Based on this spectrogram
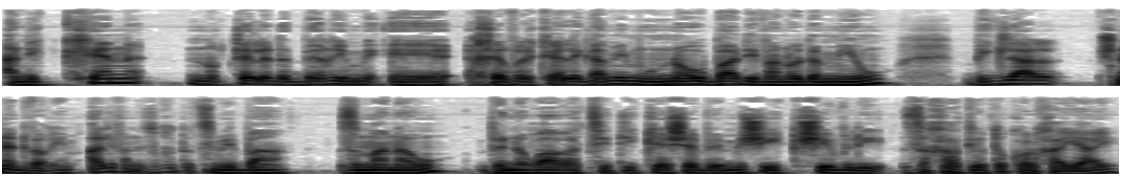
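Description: A man talks at a fairly quick pace in a normal speaking voice. His pitch is fairly low with ordinary variation, in a very clean recording with a silent background. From Israel, Bnei Brak. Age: 50s. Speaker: singer and radio presenter. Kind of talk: casual interview chat.

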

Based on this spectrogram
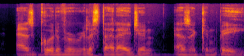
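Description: On a very clean recording with a silent background, a man with an Australian accent speaks in a monotone, flat intonation. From Australia, Sydney (Bondi). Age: 30s. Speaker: real estate agent. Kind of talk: casual interview.

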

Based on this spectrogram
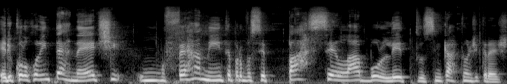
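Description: Delivered at a moderate pace with hardly any pauses, the speech shows ordinary pitch variation. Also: man, high pitch for a man. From Brasília, Brazil. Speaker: tech tools specialist and community founder. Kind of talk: casual interview. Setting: radio studio.

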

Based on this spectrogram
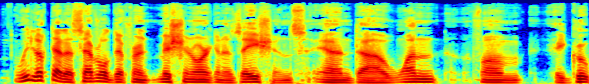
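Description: Against a quiet background, a man with an American accent speaks in a normal speaking voice at a moderate pace, fairly low in pitch with ordinary pitch variation. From Minnesota. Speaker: missionary. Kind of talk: interview. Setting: studio.

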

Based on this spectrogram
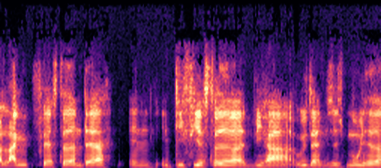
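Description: Over a quiet background, a man speaks at a medium pitch and a fairly quick pace. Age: 20s. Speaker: marathon runner. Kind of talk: casual chat.

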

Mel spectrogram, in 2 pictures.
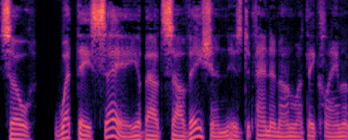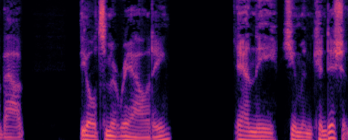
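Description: A man's very deep, low voice at very even loudness, with a dry, close sound, no echo and a quiet background. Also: ordinary pitch variation, moderate pace. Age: 60s. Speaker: philosophy professor. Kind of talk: lecture.

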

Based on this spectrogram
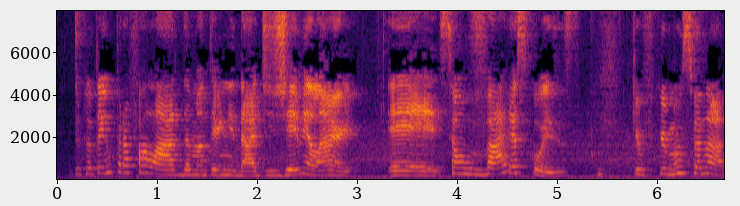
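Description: A woman talks at a moderate pace with lively intonation and a fairly high pitch. Noticeable background noise and audible room echo come through. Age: 30s. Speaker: mother of twins, personal trainer. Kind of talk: recorded testimony.

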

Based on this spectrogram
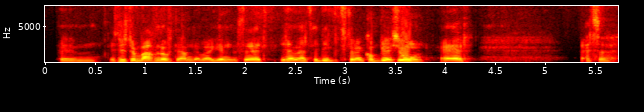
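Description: Dark and mellow in tone, the voice has monotone, flat intonation and a dry, close sound with no echo. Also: man. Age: 40s. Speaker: former teacher, house renovator, listener panel member. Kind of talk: radio panel discussion. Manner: halting, many fillers.

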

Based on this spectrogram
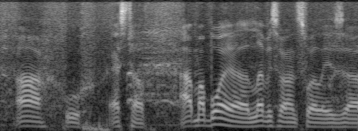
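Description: Noticeable background noise fills the recording. Through it, a man speaks with a fairly low pitch. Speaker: professional wrestler. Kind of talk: casual interview.

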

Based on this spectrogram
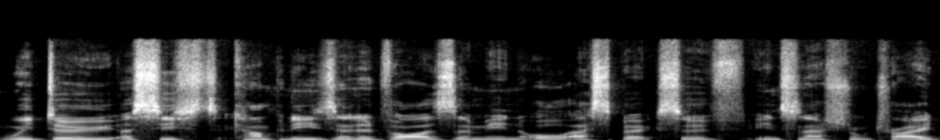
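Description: A man in an Australian accent, fairly low in pitch, with ordinary pitch variation. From Australia, Melbourne. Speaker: business founder. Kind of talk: interview.

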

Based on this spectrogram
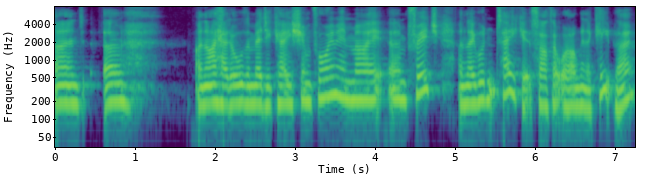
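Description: In a Cockney accent, the speaker keeps a moderate pace and very even loudness while making very wide pitch swings. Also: woman, medium pitch for a woman, very clean recording, silent background. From London, England. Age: 90s. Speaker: churchgoer sharing faith story. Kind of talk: testimony. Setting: at a house.

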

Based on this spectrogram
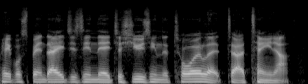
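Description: A man speaks with an Australian accent. The very clean recording has a silent background and a dry, close sound with no echo. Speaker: radio host. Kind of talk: casual chat.

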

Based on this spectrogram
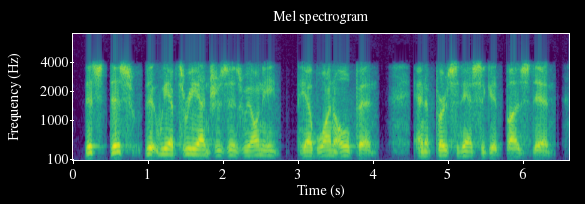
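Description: Speaking at a moderate pace with an American accent, the man leaves long, frequent pauses. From Chicago. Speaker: car dealership owner. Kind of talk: radio interview. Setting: phone call from bed.

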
